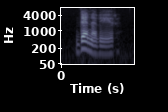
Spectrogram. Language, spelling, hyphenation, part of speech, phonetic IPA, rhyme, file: Hungarian, denevér, de‧ne‧vér, noun, [ˈdɛnɛveːr], -eːr, Hu-denevér.ogg
- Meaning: bat (small flying mammal)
